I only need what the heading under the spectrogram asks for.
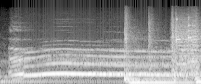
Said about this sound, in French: Au moindre coup dans une armoire, on entend claquer les mâchoires et les chiens hurlent à la mort.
